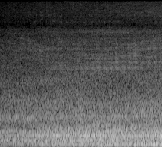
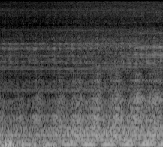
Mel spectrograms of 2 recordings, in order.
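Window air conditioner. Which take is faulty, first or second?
second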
